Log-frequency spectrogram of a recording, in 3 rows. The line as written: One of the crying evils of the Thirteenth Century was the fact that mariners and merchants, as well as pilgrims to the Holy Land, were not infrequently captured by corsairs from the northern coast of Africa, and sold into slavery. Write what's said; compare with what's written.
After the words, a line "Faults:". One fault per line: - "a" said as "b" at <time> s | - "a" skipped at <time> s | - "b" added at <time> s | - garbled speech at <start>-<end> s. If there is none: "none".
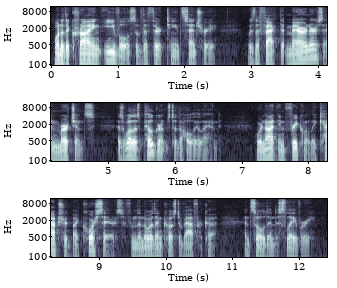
One of the crying evils of the Thirteenth Century was the fact that mariners and merchants, as well as pilgrims to the Holy Land, were not infrequently captured by corsairs from the northern coast of Africa, and sold into slavery.
Faults:
none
